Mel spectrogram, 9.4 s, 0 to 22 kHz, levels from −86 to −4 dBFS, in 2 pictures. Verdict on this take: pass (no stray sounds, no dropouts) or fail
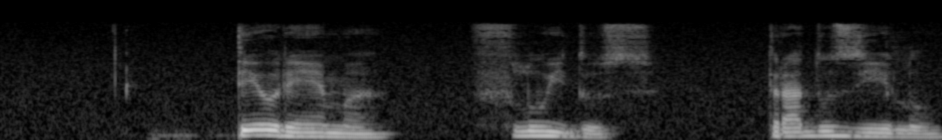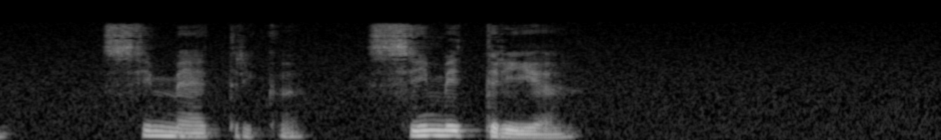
pass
